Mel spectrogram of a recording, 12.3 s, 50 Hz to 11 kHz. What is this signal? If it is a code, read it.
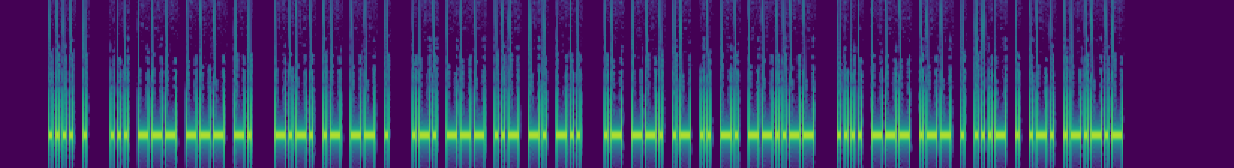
Morse code, heard as a keyed tone, about 34 wpm, 700 Hz. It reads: HE SOON CAME ROUND AGAIN, HOWEVER.
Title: Sentences from Top 600 Words 35wpm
